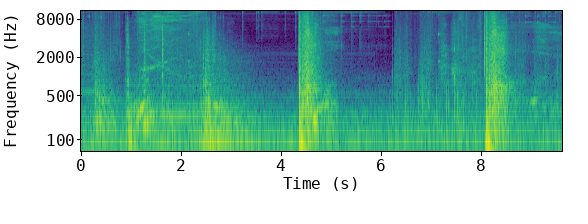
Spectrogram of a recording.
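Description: A creature groans and snarls nearby.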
